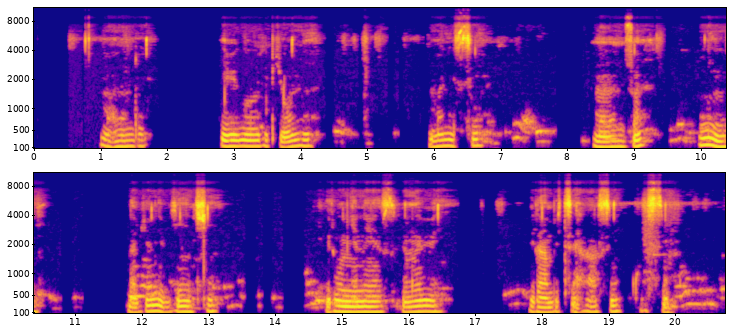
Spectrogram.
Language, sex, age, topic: Kinyarwanda, male, 50+, agriculture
